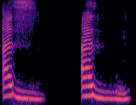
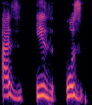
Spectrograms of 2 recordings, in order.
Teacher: ya aliran suaranya ketika sukun jadi ketika sukun ini dialirkan ya huruf Zai ini dialirkan ketika sukun panjang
